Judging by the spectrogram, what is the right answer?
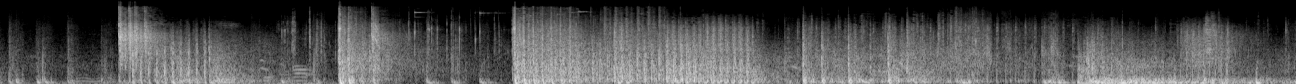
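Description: Loud, sustained automatic gunfire bursts with booming shots from an online multiplayer first-person shooter beta, several long volleys separated by short pauses and overlaid with faint in-game chatter.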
